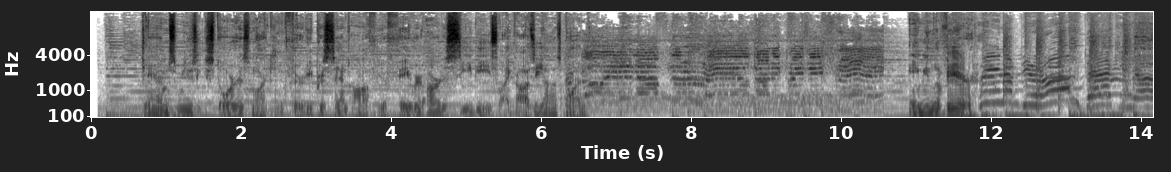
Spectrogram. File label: Commercial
